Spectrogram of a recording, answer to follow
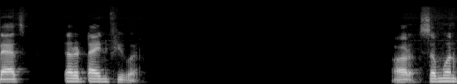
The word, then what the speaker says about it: tertian: That's why the infection caused by Plasmodium vivax and infection caused by Plasmodium ohel is called as tertine fever, or someone pronounce it as tertian fever. It is tertian fever.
